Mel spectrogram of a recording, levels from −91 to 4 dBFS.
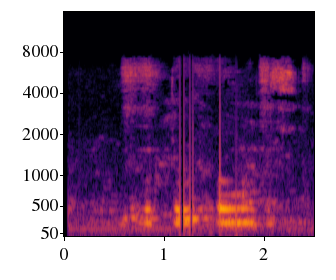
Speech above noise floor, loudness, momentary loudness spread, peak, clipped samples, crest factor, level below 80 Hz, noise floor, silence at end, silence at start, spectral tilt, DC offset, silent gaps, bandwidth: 17 dB; -27 LUFS; 12 LU; -10 dBFS; under 0.1%; 16 dB; -58 dBFS; -47 dBFS; 0.05 s; 0.05 s; -4.5 dB/octave; under 0.1%; none; 7.6 kHz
